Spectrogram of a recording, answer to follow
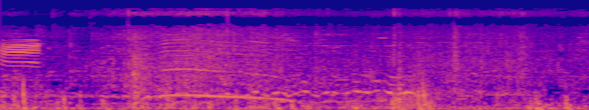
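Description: A person jumping off a boat into the sea, with a splash about three seconds in, over steady wind rumble on the microphone. A voice gives a drawn-out call in the middle.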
